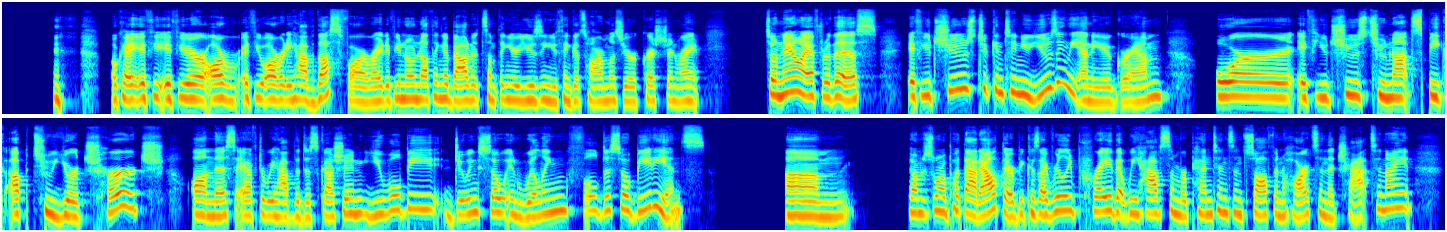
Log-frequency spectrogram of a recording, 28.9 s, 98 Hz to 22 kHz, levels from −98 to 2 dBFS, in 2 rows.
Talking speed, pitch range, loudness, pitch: 195 wpm, 195-240 Hz, -23 LUFS, 215 Hz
